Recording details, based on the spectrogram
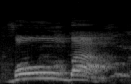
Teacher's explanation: o M tá nasalizando o som do O.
